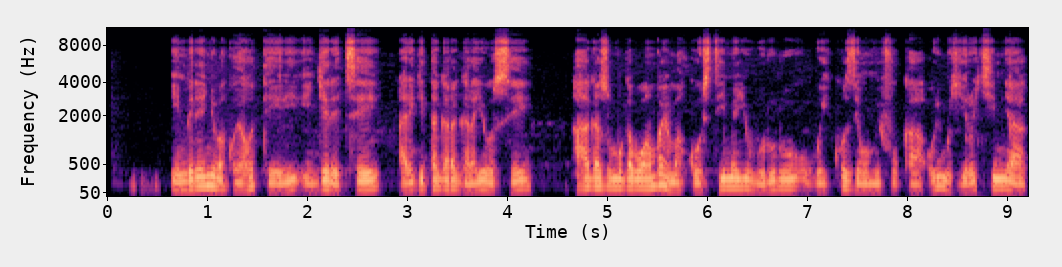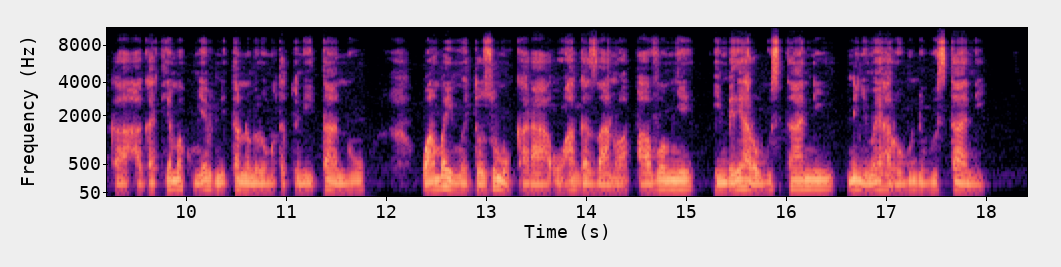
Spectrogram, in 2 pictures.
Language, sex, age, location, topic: Kinyarwanda, male, 25-35, Nyagatare, finance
